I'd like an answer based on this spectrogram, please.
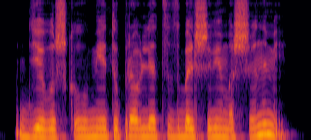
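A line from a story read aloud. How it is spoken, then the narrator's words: Velvety, slightly growling, commanding. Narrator (Russian): Прозвучал вопрос от его величества, какой у него красивый голос, бархатный, немного рычащий, властный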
